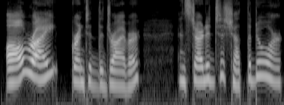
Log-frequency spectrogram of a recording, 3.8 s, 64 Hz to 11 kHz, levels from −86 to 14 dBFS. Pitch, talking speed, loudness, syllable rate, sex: 220 Hz, 175 wpm, -20 LUFS, 4.9 syllables/s, female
